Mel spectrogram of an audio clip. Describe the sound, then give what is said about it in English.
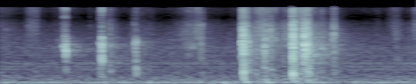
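A deck of tarot cards being shuffled, with a few soft separate flicks followed by a quicker burst of papery riffling, no voices. “Maybe I should have pre-shuffled, but maybe you guys enjoy hearing the cards just kind of shuffling.”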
